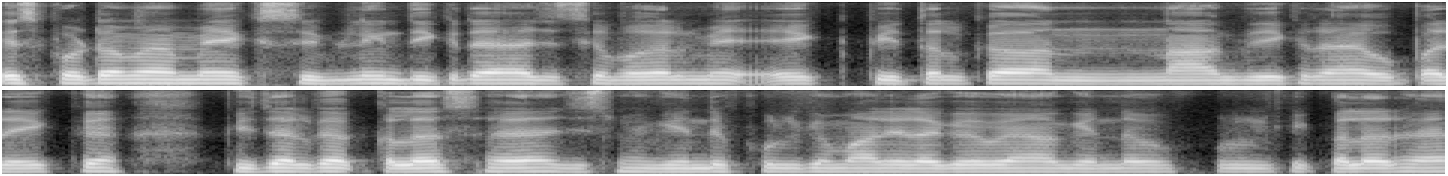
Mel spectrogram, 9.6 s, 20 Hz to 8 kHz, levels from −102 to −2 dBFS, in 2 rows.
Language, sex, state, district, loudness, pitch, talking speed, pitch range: Hindi, male, Punjab, Pathankot, -16 LUFS, 120 Hz, 245 wpm, 120-125 Hz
